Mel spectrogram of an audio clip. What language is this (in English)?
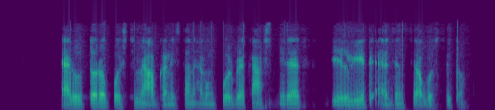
Bangla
